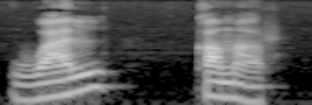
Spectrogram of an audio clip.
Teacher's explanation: So the wa will now join to the lam in the definite article in this case, because this is one of the moon letters, and the giveaway here is the lam has got a sukoon on it, so it is going to be involved in the sound.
